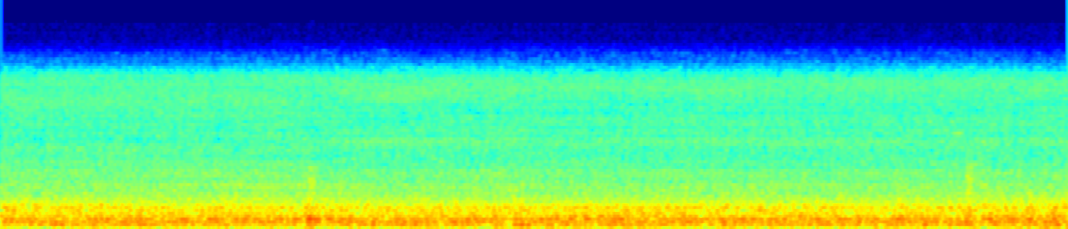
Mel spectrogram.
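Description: Steady low rumble of a FrontRunner commuter train running along the line, heard from inside the passenger coach.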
